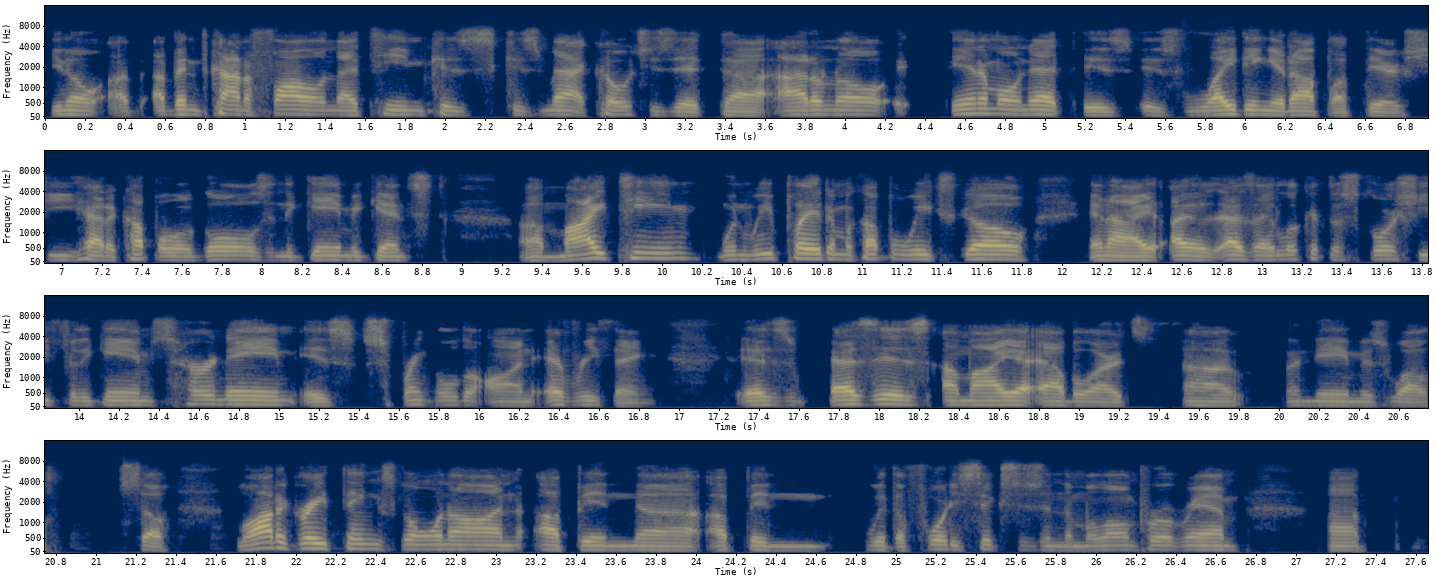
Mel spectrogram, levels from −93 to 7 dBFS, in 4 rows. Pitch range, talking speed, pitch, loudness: 120-140 Hz, 215 wpm, 130 Hz, -29 LUFS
